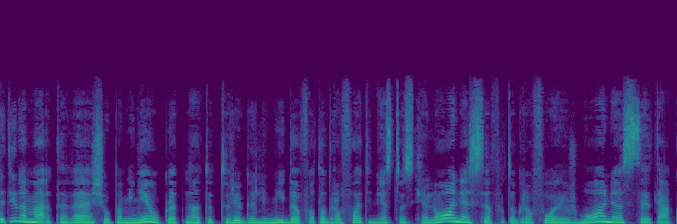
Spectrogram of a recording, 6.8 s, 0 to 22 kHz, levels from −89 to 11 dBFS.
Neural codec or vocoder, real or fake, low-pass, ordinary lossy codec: codec, 32 kHz, 1.9 kbps, SNAC; fake; 14.4 kHz; AAC, 48 kbps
